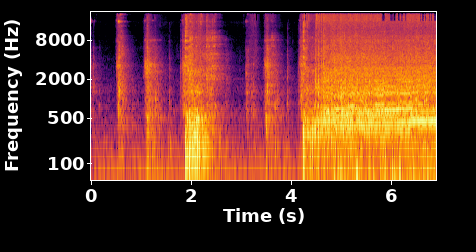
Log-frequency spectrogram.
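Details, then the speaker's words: McCulloch supercharged chainsaw on bench after carb cleaning and new gaskets, running off tank fuel: a few pull-start tugs, then catches and screams at steady high rev with clean even buzz, supercharger sound, eats fuel fast; runs fantastic. "All that fuel that fast. That sounds fantastic."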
